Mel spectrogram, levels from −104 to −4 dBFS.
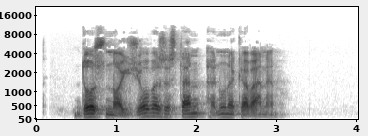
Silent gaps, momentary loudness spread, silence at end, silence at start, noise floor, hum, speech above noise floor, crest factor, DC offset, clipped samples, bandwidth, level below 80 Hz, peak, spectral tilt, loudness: none; 13 LU; 1.05 s; 0.5 s; -84 dBFS; none; 58 dB; 22 dB; under 0.1%; under 0.1%; 11 kHz; -76 dBFS; -6 dBFS; -3.5 dB/octave; -26 LUFS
